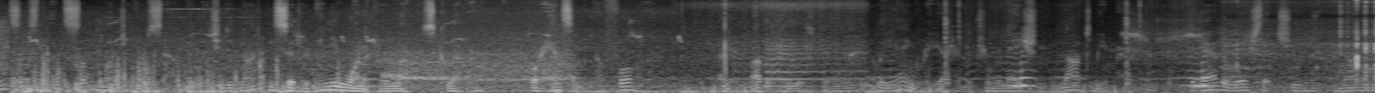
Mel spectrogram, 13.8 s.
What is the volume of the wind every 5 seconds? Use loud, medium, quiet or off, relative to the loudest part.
loud, medium, quiet.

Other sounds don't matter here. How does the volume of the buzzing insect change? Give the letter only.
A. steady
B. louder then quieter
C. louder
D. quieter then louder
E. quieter
C.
